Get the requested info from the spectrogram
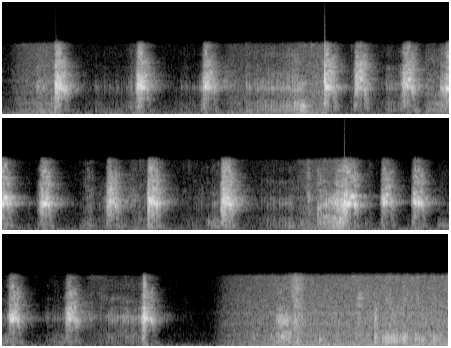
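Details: American Eskimo Dog giving a long series of sharp barks about once a second, some closer together, followed by a stretch of broad rustling noise at the end.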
